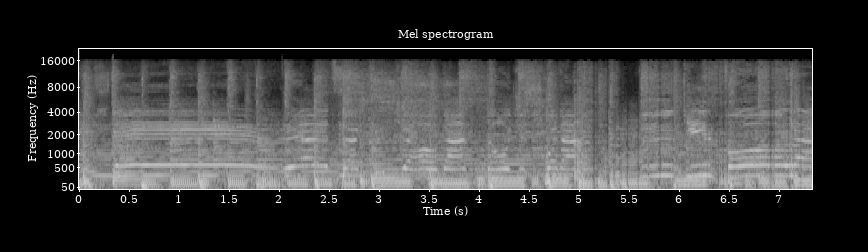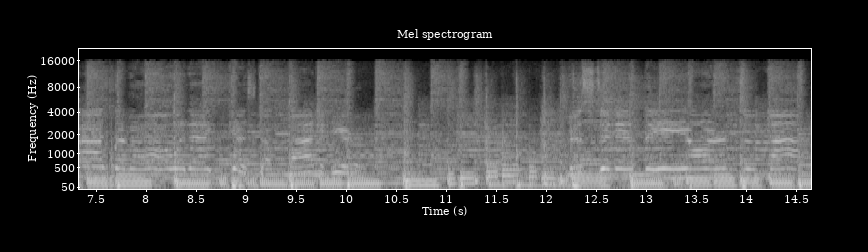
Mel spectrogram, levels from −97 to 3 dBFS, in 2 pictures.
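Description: From 4.96 to 7.70 s the audio breaks up with repeated packet loss, giving a robotic sound. Dozens of short holes, none longer than about 30 ms, are patched by stretching out the last sound received, so roughly a fifth of that span is synthetic filler. Unlike a speed-up, the timing stays intact but the texture turns choppy, with bits missing.

At 10.67 to 11.37 s, and again at 13.38 to 13.84 s, a jitter buffer speed-up occurs. The receiver, holding more buffered audio than it wants, trims tiny pitch-period slices to catch up, removing around 50 ms in the first stretch and 40 ms in the second. Playback runs at 106% and then 107% speed with unchanged pitch. What separates it from packet loss is that there are no holes or buzzy patches, only a slightly hurried feel.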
